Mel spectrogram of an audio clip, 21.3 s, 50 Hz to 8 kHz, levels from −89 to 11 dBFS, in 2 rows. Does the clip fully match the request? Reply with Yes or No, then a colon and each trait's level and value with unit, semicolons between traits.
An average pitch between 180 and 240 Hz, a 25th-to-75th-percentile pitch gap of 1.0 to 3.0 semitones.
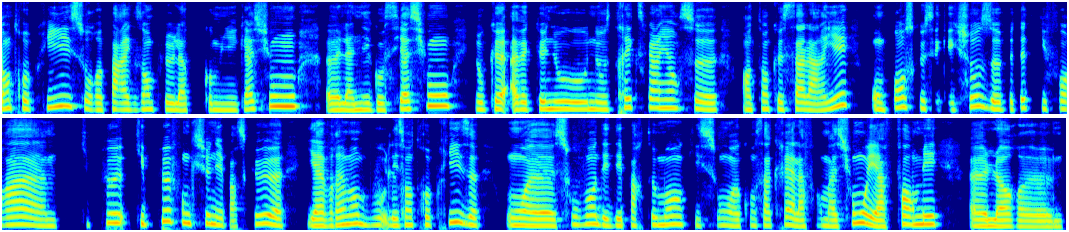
No: high, 190 Hz; average, 3.7 semitones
